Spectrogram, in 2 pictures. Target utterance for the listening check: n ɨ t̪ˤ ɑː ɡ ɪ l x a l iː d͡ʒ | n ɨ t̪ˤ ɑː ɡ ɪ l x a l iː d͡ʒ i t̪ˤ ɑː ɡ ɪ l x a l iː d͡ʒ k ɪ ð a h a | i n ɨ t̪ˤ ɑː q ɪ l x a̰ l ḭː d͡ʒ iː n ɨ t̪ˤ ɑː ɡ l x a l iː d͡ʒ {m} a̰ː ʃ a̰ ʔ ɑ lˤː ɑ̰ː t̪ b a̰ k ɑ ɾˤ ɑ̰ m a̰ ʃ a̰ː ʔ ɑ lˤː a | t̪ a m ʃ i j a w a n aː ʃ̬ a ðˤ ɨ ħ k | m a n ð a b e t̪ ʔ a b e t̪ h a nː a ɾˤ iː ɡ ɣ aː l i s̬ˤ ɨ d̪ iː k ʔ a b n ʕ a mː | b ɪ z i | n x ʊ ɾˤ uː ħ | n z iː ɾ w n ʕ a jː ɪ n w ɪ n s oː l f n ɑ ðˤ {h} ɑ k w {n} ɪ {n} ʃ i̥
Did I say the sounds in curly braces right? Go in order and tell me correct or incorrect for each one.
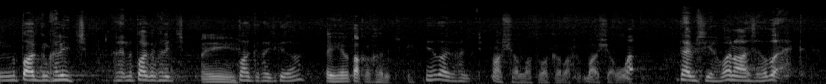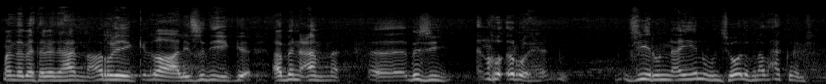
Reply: correct, incorrect: ħ, correct, incorrect: m

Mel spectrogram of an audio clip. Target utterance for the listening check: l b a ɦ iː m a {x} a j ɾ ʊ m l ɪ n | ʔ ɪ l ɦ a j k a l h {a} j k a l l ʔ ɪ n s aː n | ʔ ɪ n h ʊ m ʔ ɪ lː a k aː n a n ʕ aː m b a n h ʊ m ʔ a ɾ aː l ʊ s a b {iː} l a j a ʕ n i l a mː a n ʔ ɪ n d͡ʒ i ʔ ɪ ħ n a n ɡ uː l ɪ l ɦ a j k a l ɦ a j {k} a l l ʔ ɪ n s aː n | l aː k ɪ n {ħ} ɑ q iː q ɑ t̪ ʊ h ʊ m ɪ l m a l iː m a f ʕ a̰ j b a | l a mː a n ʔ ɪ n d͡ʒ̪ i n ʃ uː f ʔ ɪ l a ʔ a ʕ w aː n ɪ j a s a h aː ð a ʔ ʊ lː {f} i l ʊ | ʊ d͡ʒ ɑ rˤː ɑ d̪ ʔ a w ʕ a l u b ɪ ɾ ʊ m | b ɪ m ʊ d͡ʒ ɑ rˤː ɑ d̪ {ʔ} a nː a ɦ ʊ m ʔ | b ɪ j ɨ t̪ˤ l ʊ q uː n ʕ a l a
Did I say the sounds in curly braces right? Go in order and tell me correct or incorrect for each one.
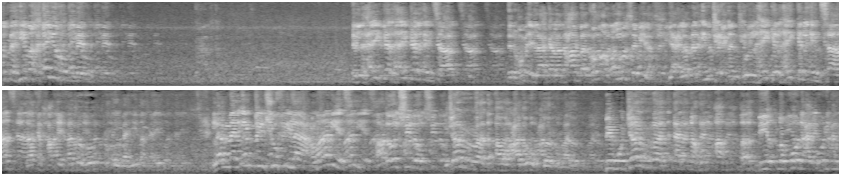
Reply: correct, correct, correct, correct, correct, incorrect: ʃ, correct

